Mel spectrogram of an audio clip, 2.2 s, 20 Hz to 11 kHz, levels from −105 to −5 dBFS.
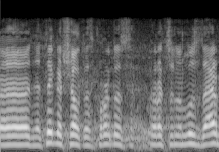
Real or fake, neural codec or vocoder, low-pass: fake; codec, 16 kHz, 16 kbps, FunCodec, trained on Chinese and English, 50 frames a second; 7.2 kHz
